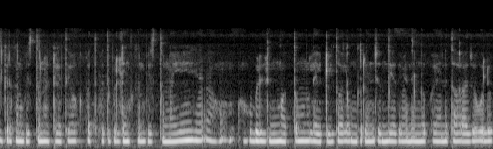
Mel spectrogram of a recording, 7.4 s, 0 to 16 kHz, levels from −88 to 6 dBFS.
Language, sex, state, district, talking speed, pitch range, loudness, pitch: Telugu, female, Andhra Pradesh, Visakhapatnam, 155 wpm, 200-210 Hz, -15 LUFS, 205 Hz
